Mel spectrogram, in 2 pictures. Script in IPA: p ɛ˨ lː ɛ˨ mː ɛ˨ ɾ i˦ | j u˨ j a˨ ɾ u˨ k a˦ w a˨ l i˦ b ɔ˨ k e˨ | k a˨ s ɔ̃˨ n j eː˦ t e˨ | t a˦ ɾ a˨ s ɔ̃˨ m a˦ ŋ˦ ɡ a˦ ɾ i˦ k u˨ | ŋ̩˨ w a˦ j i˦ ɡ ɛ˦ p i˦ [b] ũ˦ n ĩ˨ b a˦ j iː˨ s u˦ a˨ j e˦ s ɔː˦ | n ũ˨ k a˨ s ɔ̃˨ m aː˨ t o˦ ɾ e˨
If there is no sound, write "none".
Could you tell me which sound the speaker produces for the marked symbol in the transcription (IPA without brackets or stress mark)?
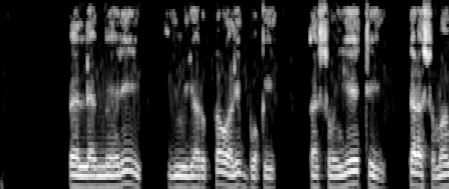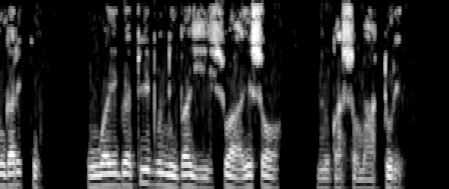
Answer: b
